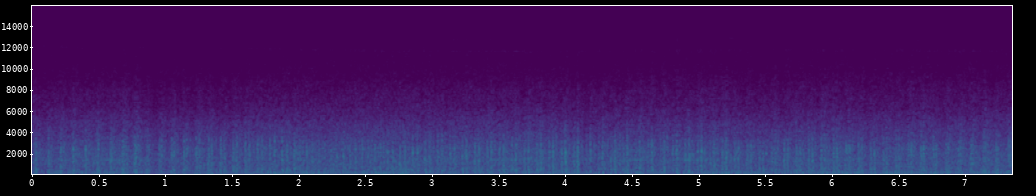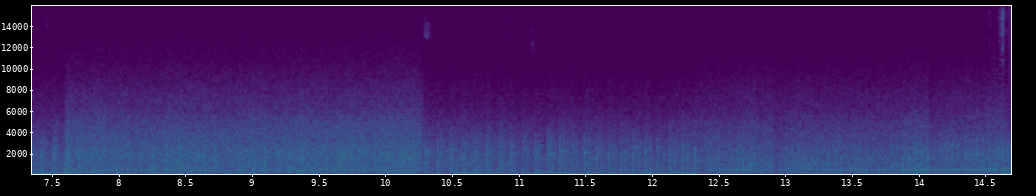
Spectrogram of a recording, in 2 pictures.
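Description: Constant heavy noise from a video game flight, a helicopter's roar mixed with a dense rattle of gunfire. It is loud and unbroken throughout, with no clear pauses.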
